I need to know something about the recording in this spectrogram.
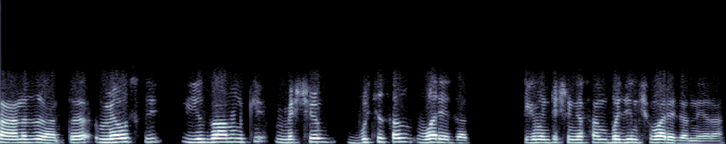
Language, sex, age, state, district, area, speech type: Kashmiri, male, 18-30, Jammu and Kashmir, Budgam, rural, conversation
